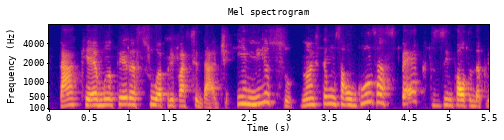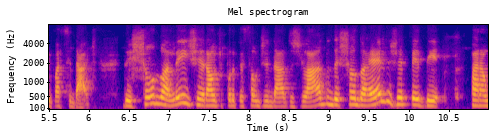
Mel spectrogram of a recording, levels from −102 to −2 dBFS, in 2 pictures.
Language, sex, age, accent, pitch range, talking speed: Portuguese, female, 50-69, Brazilian, 200-260 Hz, 165 wpm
